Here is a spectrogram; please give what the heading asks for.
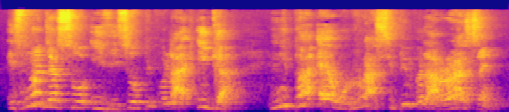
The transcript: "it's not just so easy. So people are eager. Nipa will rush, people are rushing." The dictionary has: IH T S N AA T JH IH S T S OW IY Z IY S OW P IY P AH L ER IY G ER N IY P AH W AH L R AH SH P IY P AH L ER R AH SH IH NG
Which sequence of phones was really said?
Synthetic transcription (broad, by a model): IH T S N AA T JH IH S T S OW IY Z IY S OW P IY P AH L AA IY G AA N IY P AH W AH W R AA S P IY P AH L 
